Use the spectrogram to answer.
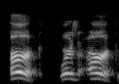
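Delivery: Irk with an ir vowel, called loud and slow; family calling for Irk across the house. Retold or imitated. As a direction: call Irk like a mom yelling for her kid. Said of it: "mother would always go".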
